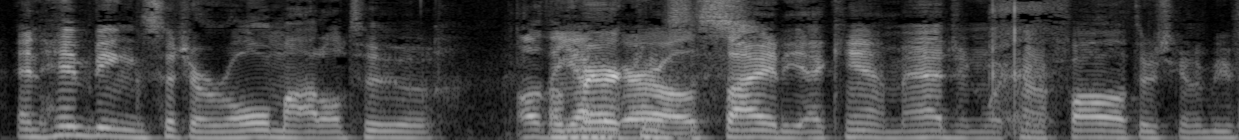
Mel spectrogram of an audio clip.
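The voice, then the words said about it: Sarcastic tone. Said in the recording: “I'm being sarcastic ... Of anybody, you know that I'm being sarcastic.”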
